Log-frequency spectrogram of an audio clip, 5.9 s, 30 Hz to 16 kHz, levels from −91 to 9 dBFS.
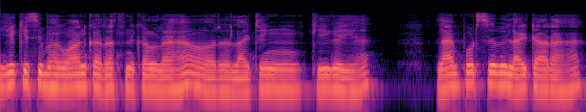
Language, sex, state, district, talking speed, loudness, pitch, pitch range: Hindi, male, Bihar, Madhepura, 195 wpm, -23 LUFS, 120 Hz, 110-130 Hz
